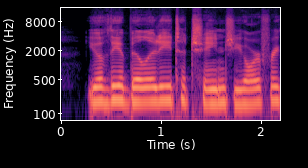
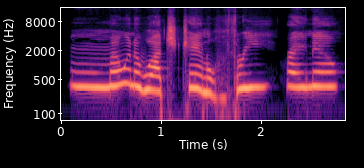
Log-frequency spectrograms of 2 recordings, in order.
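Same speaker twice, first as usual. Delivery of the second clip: high, slow, dreamy put-on voice; mock dreamy voice; 13 semitones higher, 4 dB louder, slower than usual. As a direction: play the lazy viewer picking a channel. Mimicking a channel-surfer.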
